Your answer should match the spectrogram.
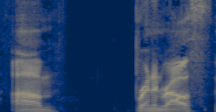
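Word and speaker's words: Brandon Routh: Brennan Routh, is that how you say his name? – Yeah.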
